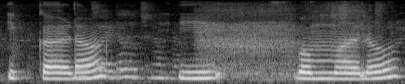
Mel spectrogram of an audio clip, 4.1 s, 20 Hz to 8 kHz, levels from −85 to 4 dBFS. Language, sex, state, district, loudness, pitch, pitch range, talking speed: Telugu, female, Andhra Pradesh, Sri Satya Sai, -14 LUFS, 230 Hz, 215-245 Hz, 45 wpm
